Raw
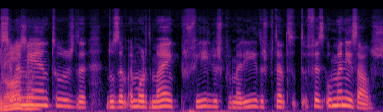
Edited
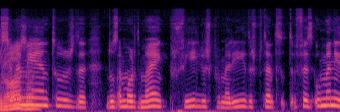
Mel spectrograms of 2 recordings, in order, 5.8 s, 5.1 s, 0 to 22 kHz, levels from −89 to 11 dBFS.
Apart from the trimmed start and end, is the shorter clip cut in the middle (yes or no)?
yes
